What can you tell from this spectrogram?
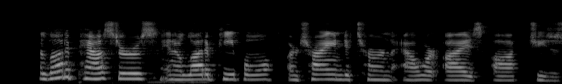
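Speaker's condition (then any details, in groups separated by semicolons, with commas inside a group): No condition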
